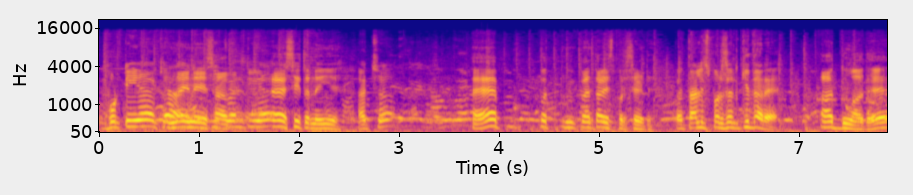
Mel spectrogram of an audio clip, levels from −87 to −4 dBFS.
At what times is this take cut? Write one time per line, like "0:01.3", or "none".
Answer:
none

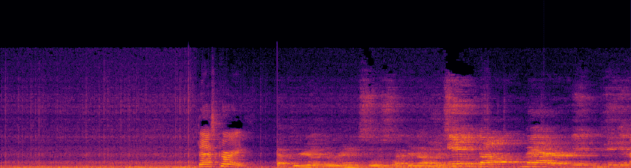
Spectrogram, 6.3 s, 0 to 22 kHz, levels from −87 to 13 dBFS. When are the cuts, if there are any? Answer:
0:02.8

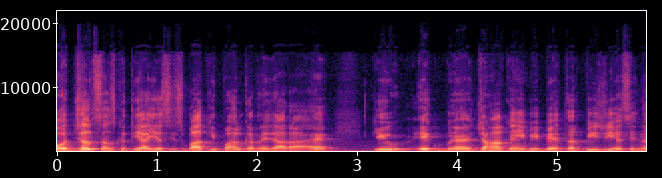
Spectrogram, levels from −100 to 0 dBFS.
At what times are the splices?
none

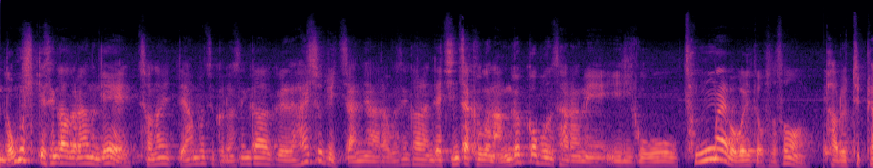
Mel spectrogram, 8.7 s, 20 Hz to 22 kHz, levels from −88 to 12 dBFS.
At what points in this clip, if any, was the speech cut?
0:06.8

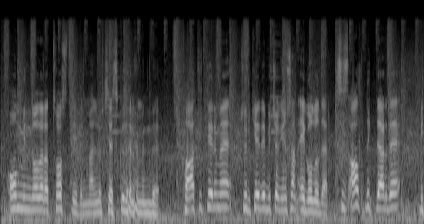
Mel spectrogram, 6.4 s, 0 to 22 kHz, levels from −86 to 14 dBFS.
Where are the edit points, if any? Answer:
0:02.5
0:05.0

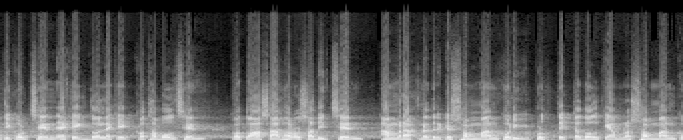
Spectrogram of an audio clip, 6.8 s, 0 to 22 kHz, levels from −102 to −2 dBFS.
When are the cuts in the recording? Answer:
0:03.7

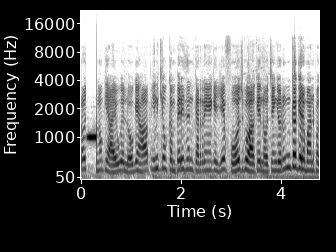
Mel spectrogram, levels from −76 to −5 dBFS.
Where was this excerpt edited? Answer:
none

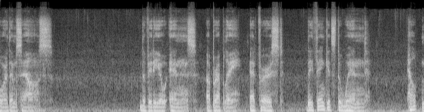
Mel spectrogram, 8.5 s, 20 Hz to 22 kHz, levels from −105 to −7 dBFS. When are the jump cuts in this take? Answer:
0:04.9

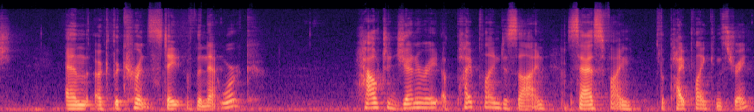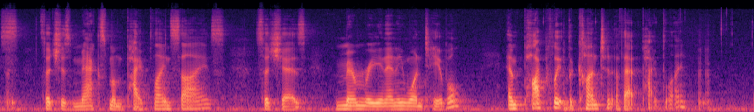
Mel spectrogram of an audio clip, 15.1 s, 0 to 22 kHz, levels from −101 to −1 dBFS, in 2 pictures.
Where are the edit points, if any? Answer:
0:14.1

